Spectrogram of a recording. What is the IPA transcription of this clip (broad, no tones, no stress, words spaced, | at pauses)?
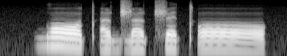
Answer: ɡɔːtʼaɖ͡ʐa ʈ͡ʂɛtʼɔː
